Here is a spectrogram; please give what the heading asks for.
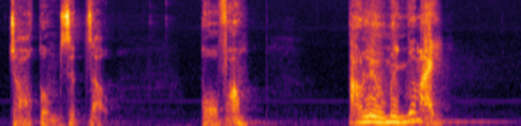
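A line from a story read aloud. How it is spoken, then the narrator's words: Furious roar. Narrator (Vietnamese): Giận dữ gầm lên một tiếng, Nhất Sát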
